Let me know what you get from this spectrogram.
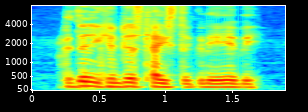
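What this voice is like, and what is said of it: Weird put-on accent. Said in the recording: “I don't know why I went into a weird accent for that one.”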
